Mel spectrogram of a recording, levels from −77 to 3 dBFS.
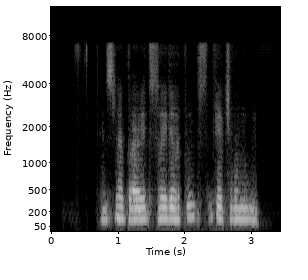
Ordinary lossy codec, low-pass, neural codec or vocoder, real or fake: AAC, 32 kbps; 7.2 kHz; codec, 16 kHz, 0.5 kbps, FreqCodec, smaller model; fake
